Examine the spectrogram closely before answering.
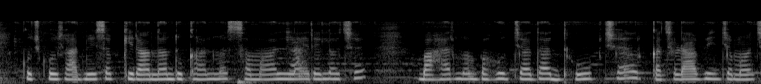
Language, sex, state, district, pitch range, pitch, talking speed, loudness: Maithili, female, Bihar, Bhagalpur, 235-255 Hz, 245 Hz, 175 wpm, -29 LUFS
